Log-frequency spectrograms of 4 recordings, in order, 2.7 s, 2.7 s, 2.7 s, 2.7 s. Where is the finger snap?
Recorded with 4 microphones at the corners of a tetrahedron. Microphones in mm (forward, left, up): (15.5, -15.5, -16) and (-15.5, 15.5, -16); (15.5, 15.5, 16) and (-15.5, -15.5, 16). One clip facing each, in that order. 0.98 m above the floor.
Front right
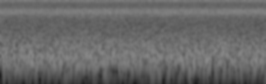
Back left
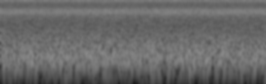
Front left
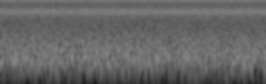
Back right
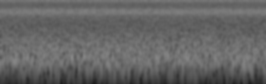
No finger snap in this recording.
